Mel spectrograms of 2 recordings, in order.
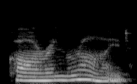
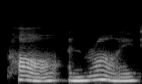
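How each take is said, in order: First: The R is linked into the next word. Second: The R is not linked into the next word.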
